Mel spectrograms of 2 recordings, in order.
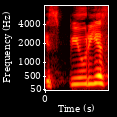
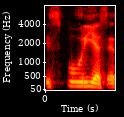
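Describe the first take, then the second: First: The word begins with a 'spyoo' sound. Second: The word begins with a 'spoo' sound. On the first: The speaker calls it wrong. "स्प्यूरियस नहीं" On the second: The speaker calls it right. "स्पूरियस ऐसा"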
